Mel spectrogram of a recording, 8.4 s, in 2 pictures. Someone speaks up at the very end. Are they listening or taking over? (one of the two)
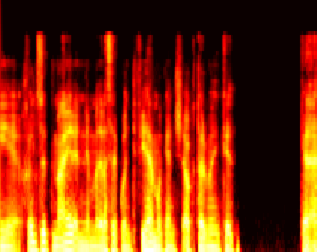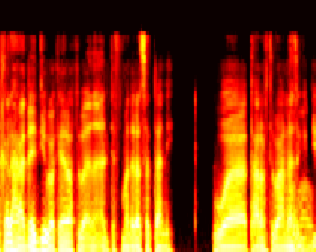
listening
